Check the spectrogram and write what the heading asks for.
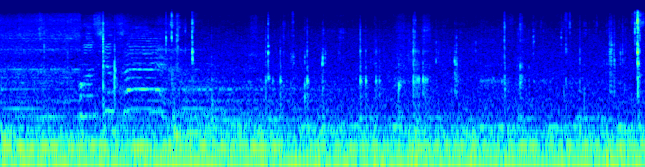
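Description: Eating sounds: small scattered clicks and taps of a plastic spoon against a small plastic cup, with a sharp click near the end, over a steady low hum. A brief pitched tone sounds about a second in.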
